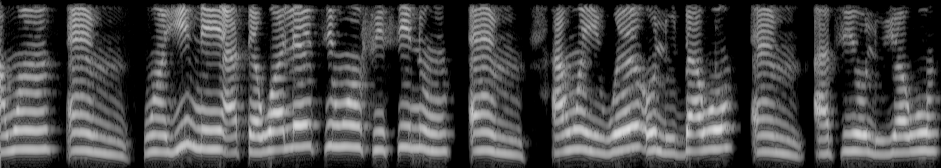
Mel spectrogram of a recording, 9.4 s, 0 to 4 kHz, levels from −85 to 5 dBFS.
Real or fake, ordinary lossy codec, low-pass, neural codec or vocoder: real; none; 3.6 kHz; none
